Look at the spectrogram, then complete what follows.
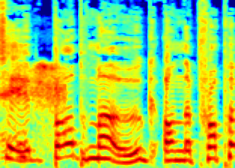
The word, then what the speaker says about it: Moog: I've got record and he said it's introduced as Robert Moog and he he even says his name is Moo right well we're going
